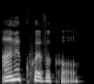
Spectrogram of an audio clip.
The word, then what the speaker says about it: unequivocal: That's unequivocal. Shadow it slowly. Unequivocal. Unequivocal. This one is longer, so let's break it down. Un k w i v o. Cool. Practice the stress on that third syllable a few times slowly, then at natural speed.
